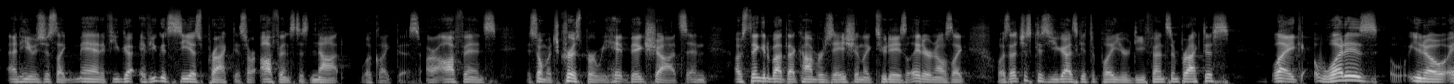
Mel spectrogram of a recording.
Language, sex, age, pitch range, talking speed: English, male, 20-39, 110-140 Hz, 270 wpm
